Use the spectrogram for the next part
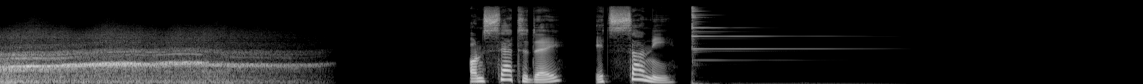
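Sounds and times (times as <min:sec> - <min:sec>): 
rushing noise bed: 0:00.0 - 0:03.4
whistling howl of wind: 0:00.0 - 0:03.4
speech: 0:04.7 - 0:06.8.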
